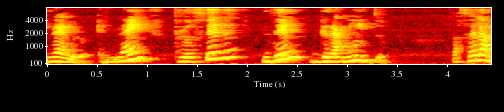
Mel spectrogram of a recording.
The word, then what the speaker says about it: Gneiss: Gneiss, la G no se pronuncia.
